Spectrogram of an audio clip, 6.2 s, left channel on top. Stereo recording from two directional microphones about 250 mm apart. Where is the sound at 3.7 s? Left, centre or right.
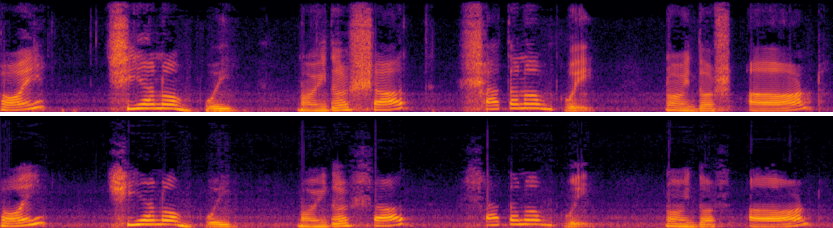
Centre.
